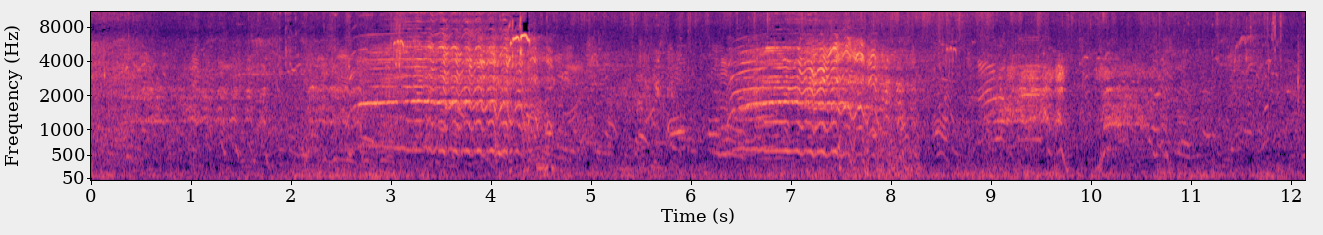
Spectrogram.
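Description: A horse whinnying three times, each a long call of a second or two with a wavering pitch: about three seconds in, about six and a half seconds in, and about nine seconds in. A steady low rumble lies under the calls.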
